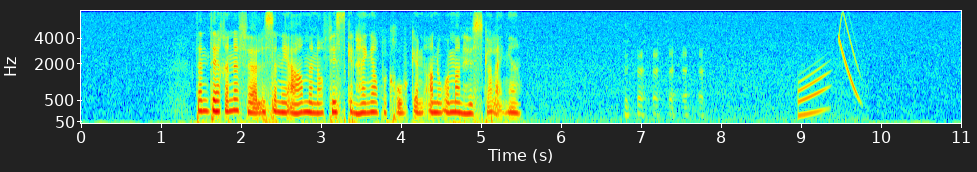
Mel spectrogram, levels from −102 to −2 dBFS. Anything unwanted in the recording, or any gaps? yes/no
yes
